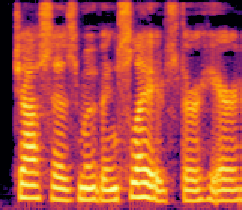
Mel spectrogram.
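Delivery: plain reading voice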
